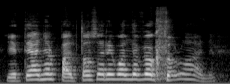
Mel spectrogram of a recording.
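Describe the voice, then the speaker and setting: A man with a Venezuelan accent, co-hosting a casual podcast, joking and swearing freely between quick laughs. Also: very high voice. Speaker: podcast co-host. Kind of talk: casual banter.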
